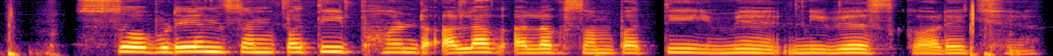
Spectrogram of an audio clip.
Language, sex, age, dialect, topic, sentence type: Maithili, female, 51-55, Bajjika, banking, statement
